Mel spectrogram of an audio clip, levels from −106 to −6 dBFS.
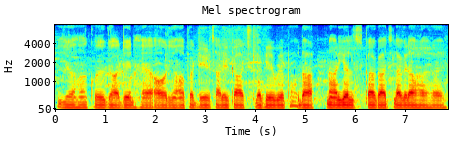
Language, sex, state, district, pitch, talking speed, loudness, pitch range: Hindi, male, Bihar, Araria, 85 Hz, 145 wpm, -18 LUFS, 85-90 Hz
